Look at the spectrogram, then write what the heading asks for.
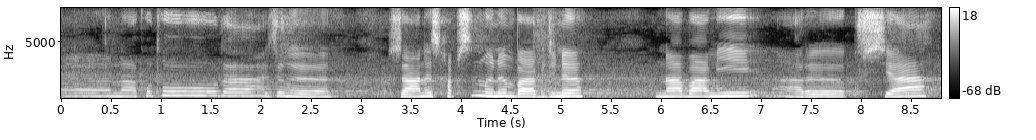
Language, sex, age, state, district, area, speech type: Bodo, female, 45-60, Assam, Chirang, rural, spontaneous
